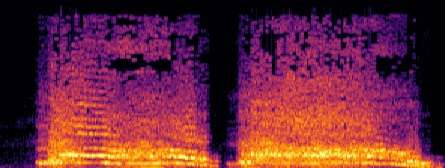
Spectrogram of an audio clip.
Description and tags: Demon crying no
ghost, scary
